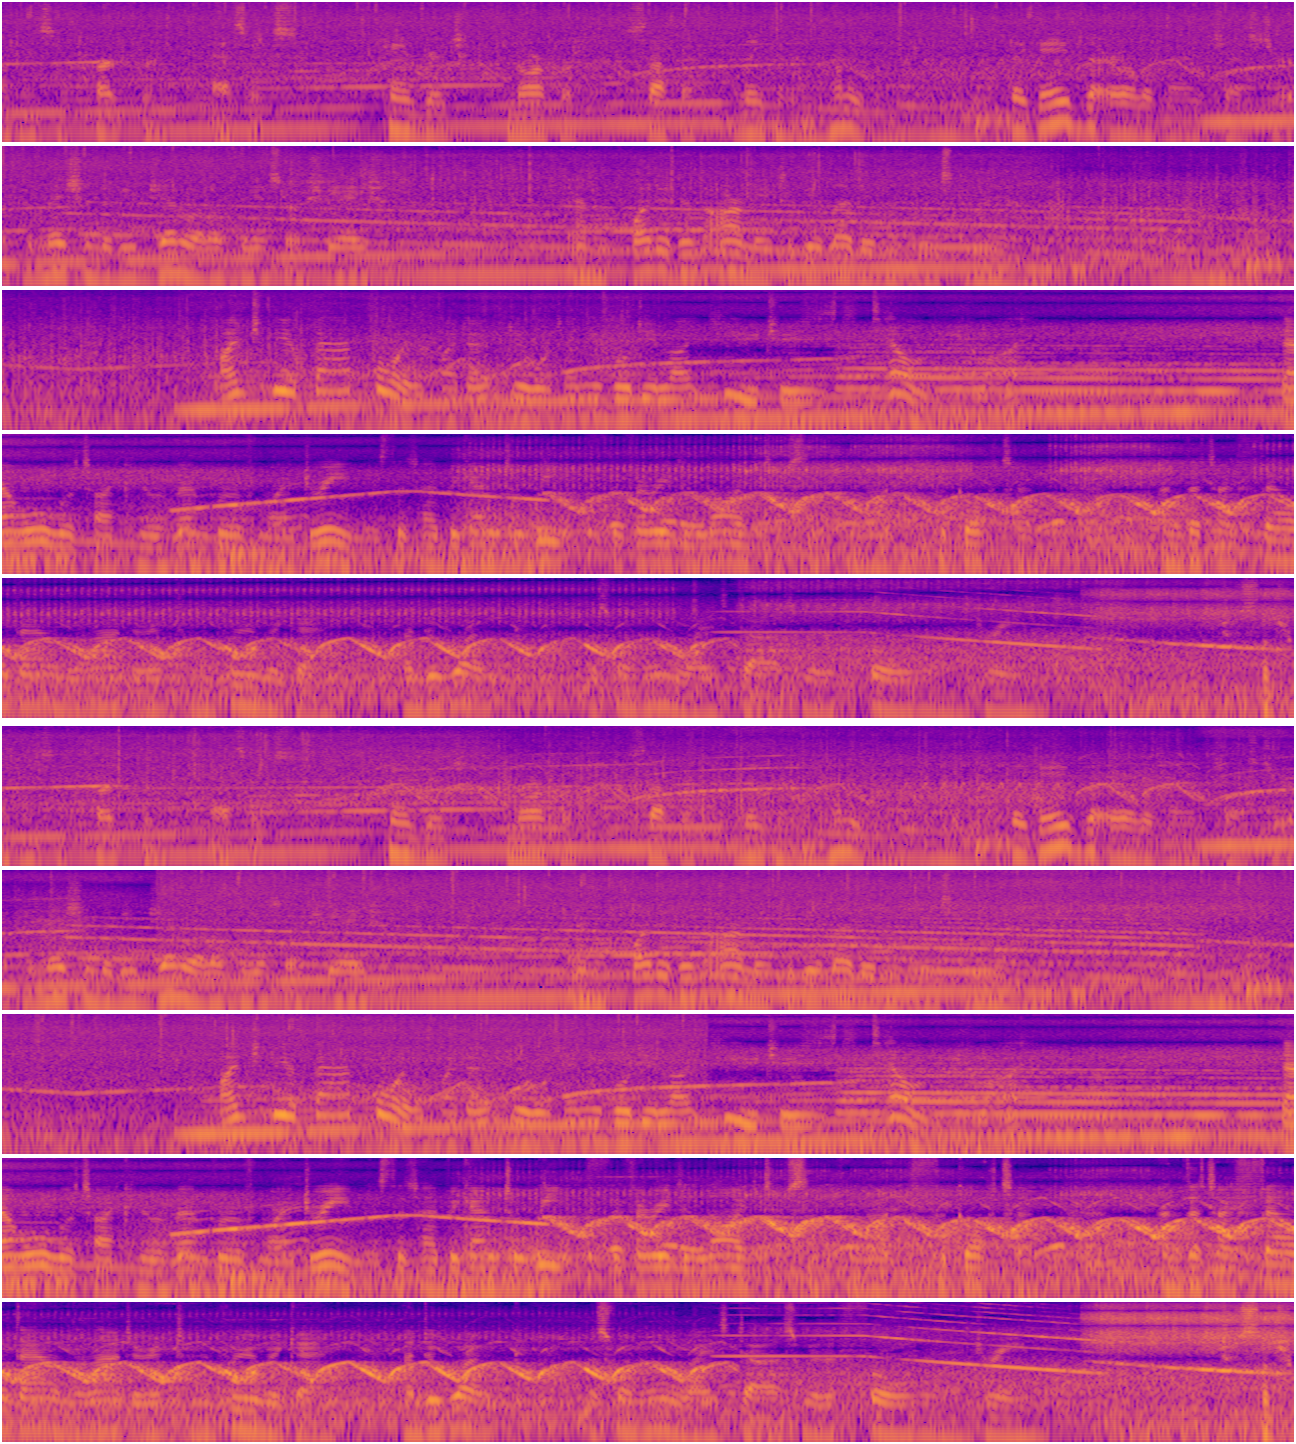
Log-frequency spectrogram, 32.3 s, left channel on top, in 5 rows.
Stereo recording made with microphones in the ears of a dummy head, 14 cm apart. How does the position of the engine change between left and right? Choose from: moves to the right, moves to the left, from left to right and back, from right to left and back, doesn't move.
moves to the left.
